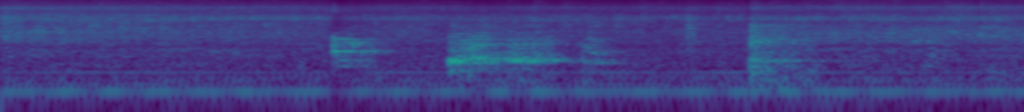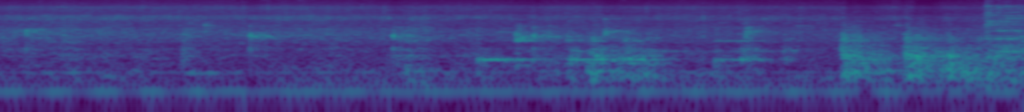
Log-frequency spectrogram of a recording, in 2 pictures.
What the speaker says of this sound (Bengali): কড়াতে তেল গরম হয়ে গেছে এখন আমি এই যে আধা বাটা যেটা রেখেছিলাম সেটাকে ঢেলে দেব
